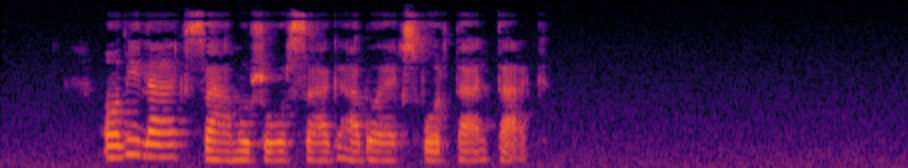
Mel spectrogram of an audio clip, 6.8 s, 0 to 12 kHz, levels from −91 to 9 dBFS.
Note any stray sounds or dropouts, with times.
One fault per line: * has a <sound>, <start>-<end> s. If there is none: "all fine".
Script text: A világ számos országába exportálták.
all fine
